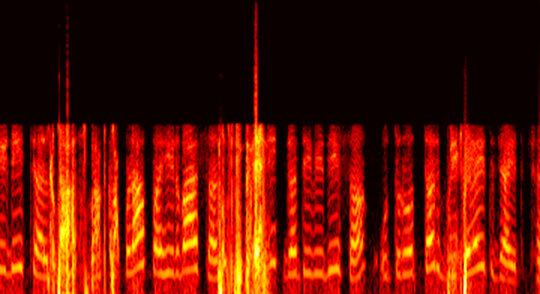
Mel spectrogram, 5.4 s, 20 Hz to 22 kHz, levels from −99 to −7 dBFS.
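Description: Throughout, the GSM full-rate codec gives a buzzy, gravelly roughness and limits the band to 300 Hz to 3.6 kHz, consistent with a 13 kbps stream. GSM bit errors corrupt the decoder's filter, pitch and gain values at 0.48 to 1.2 s, at 2.18 to 2.72 s just before "गतिविधिसँ उत्तरोत्तर", and at 4.44 to 4.73 s right after it. They break the sound into squawks and gargling.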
